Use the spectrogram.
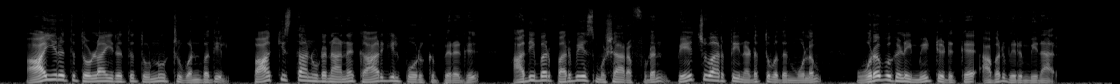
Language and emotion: Tamil, neutral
